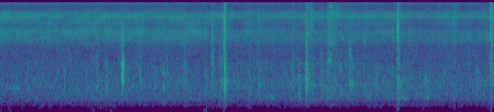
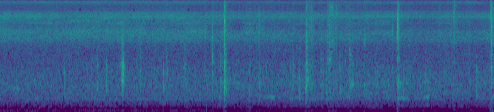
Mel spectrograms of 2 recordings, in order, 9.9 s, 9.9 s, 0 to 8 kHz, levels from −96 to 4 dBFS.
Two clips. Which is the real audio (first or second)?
second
